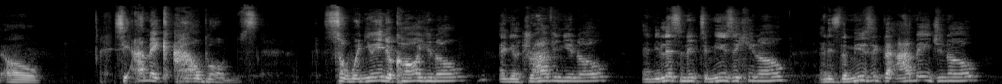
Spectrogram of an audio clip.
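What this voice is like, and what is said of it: Imitates another person's voice. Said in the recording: “This is a perfect impersonation ... Word for word ... he said it just like that”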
